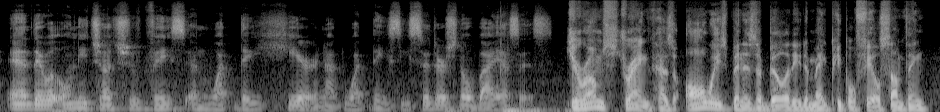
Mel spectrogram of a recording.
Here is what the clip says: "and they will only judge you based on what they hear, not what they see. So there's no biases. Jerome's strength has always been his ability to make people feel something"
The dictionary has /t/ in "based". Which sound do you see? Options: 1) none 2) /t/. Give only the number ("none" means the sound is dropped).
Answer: 1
